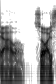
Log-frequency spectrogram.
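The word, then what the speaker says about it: Eylau: I saw Texarkana, Liberty, ILO, and I was like, I don't know how to say ILO, so I just said Liberty.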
